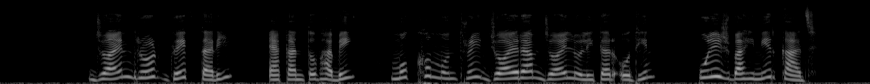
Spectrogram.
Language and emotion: Bengali, neutral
